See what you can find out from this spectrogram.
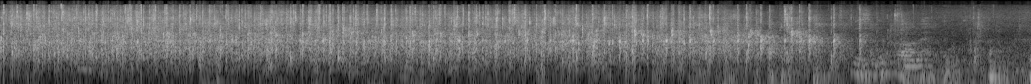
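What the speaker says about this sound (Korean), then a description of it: "박수 주세요." An audience at a natural history museum seminar talk bursts into loud, dense applause that holds strongly for several seconds, then thins into scattered claps as a speaker's voice begins near the end.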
